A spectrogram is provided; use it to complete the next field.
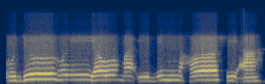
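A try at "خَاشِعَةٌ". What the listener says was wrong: Tinggal sinnya yang tidak ya. Kho-nya ngorok. Khasyi'ah.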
